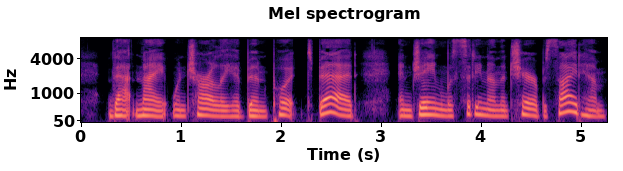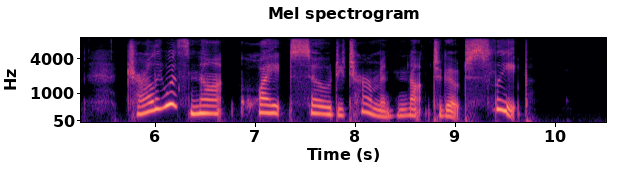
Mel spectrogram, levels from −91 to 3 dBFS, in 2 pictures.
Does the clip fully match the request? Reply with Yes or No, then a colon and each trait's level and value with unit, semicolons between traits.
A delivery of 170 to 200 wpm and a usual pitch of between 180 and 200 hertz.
Yes: average, 190 wpm; medium, 185 Hz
